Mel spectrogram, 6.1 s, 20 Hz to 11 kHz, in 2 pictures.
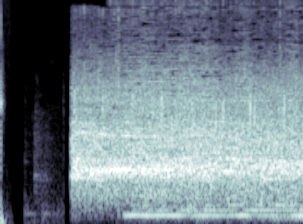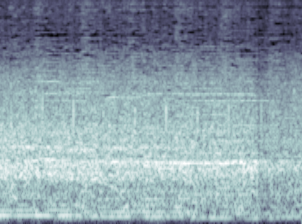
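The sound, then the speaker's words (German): A large stadium crowd of TSG 1899 Hoffenheim football fans roars and chants in celebration of a 5:1 win over Holstein Kiel, starting abruptly after a brief silence and staying loud and dense throughout, with a low sung chant running under the cheering. “Mit diesen Jubelgesängen begrüßen wir euch ganz herzlich zur 90. Folge von Hoffefunk nach unserem furiosen 5:1 gegen Holstein Kiel.”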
